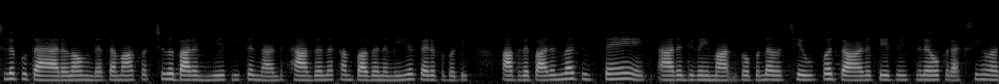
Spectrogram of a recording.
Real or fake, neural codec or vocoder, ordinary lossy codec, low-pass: fake; codec, 16 kHz, 0.2 kbps, FocalCodec; none; 7.2 kHz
